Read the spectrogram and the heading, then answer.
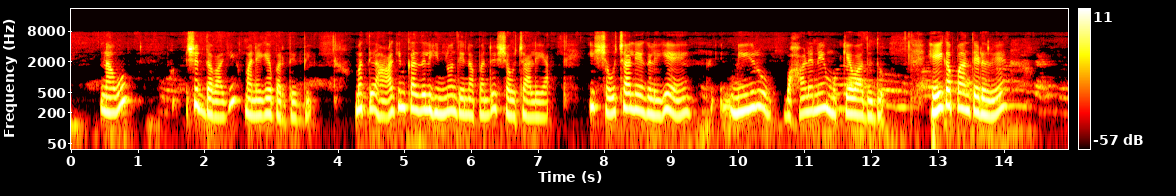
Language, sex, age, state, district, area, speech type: Kannada, female, 30-45, Karnataka, Mysore, rural, spontaneous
